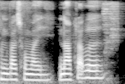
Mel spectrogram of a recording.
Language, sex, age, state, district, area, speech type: Bodo, female, 45-60, Assam, Kokrajhar, rural, spontaneous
